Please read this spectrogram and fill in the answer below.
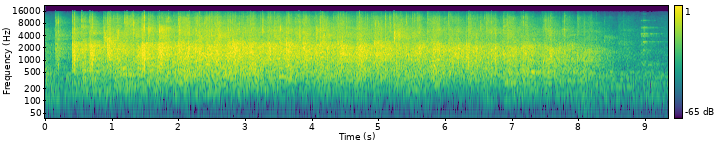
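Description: Audience applauding: dense clapping that starts abruptly about half a second in and dies away over the last second or so.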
